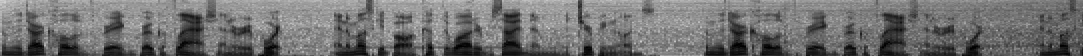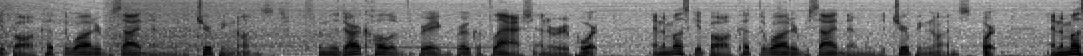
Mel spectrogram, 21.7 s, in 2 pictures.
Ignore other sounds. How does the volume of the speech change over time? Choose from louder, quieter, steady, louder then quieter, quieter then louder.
steady.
